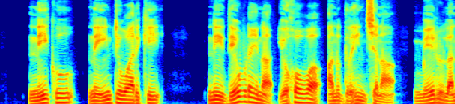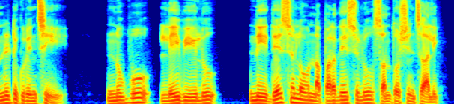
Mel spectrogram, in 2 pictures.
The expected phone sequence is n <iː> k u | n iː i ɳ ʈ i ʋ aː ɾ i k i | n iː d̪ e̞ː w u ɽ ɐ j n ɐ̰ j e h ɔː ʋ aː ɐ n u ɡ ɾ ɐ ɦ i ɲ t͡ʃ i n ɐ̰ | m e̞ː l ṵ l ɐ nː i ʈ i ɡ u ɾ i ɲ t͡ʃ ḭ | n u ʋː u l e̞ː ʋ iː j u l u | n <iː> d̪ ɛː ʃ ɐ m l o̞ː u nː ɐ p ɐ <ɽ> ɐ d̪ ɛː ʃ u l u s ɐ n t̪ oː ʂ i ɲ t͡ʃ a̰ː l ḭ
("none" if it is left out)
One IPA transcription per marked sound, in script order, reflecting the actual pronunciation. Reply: iː, iː, ɾ

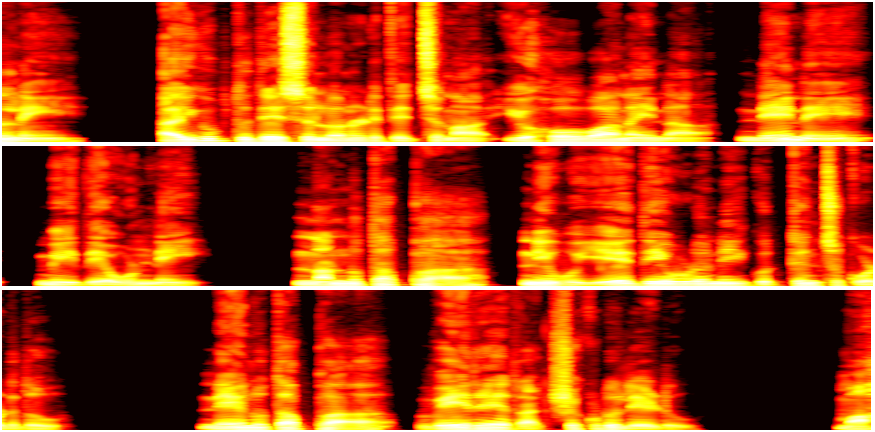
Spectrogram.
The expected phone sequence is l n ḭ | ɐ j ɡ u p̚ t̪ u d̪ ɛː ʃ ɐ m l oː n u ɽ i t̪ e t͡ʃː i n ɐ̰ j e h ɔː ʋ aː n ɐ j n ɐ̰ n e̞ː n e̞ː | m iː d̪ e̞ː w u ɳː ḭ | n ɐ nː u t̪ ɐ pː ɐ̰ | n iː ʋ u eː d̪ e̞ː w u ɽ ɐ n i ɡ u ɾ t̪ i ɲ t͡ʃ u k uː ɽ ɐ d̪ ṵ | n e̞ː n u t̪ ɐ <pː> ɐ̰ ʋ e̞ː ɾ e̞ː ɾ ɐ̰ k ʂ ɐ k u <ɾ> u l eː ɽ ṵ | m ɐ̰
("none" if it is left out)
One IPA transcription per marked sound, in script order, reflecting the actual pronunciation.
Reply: pː, ɽ

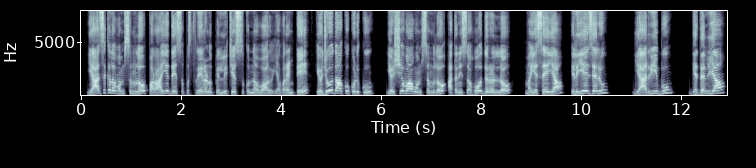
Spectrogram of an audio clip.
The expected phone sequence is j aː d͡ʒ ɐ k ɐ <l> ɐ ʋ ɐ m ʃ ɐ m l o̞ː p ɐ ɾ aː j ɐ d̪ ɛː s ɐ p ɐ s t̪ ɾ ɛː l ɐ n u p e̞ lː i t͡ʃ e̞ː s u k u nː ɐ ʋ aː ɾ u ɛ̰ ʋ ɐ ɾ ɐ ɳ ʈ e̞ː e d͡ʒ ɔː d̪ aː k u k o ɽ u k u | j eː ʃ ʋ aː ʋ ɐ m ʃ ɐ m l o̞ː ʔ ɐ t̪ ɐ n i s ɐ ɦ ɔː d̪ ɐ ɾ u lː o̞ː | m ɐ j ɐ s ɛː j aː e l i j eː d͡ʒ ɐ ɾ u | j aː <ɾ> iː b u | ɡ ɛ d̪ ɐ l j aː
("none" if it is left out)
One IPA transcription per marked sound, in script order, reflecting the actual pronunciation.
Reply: l, ɾ

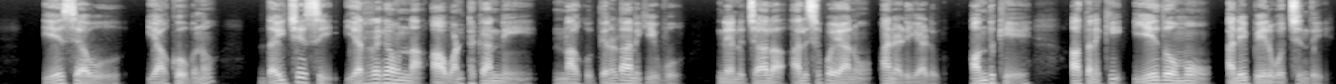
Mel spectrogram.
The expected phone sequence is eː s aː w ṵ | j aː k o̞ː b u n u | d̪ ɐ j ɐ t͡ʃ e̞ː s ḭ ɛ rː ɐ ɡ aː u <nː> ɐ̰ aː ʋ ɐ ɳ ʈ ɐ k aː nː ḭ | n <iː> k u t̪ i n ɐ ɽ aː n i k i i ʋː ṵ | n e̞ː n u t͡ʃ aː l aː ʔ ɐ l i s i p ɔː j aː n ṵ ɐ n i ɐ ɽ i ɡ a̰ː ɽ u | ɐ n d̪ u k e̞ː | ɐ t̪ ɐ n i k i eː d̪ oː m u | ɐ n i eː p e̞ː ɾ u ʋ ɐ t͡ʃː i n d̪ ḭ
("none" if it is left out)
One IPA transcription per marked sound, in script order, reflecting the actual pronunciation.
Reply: nː, aː

